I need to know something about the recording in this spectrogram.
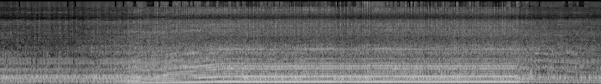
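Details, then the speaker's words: Echo SRM-200BE string trimmer two-stroke, freshly cleaned carburetor, warm after running a few minutes: at part throttle it climbs partway then holds a labored, uneven drone before dropping back, bogging; owner suspects too much fuel. "that's not Full Throttle so it seemed like it was getting a bit too much gasoline"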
